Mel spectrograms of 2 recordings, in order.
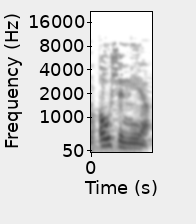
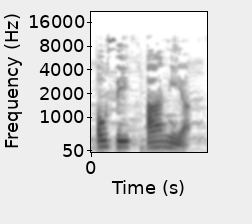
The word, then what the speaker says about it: Oceania: 这里面我强调一下发音，不要顺着 ocean 读下来，读成 Oceania，它读作 Oceania。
